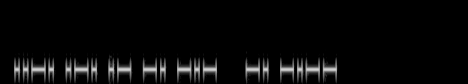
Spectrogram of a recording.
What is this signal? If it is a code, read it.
Morse code, heard as a keyed tone, about 28 wpm, 700 Hz. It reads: FRANK NY
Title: K1USN SST QSO Practice - 28wpm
